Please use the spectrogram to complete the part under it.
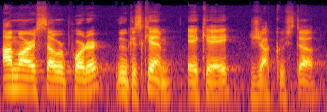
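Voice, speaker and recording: Young man, sports show host, scripted anchor read, upbeat, playful, mid-pitched. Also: brisk, a bit bright.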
